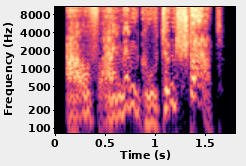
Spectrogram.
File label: robot First Kill; World Of Warships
